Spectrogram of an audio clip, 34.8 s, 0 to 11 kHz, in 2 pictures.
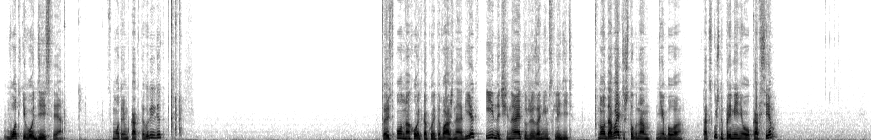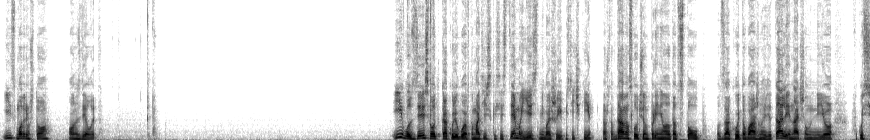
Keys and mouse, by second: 1.6 Escape, 2.8 click, 3.5 click, 3.6 space, 7.7 Up, 7.7 space, 12.0 space, 13.2 click, 16.6 click, 16.8 double click, 19.7 click, 20.2 click, 20.3 double click, 20.5 space, 26.1 space.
